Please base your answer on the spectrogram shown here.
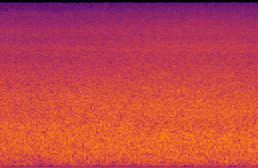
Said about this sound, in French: Et ça le démontre bien. Ces cascades, cette force. Cette force qui anime.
